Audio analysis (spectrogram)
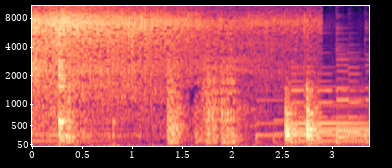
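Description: Chopped onion sizzles steadily in a frying pan over high heat, with several scraping, clinking stirs of a utensil through it, close and loud and without talk, ending abruptly.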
